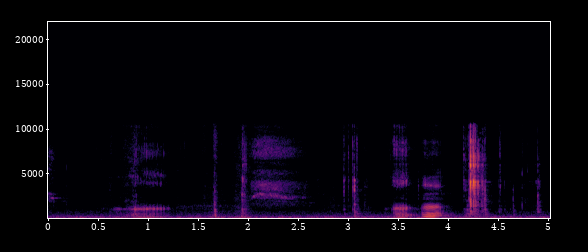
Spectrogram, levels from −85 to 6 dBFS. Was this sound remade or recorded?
recorded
